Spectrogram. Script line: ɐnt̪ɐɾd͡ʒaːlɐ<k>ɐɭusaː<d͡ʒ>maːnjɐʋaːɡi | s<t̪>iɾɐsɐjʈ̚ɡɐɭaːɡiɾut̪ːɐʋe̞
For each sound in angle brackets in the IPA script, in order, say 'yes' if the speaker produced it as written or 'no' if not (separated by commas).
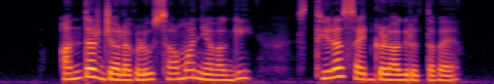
no, no, no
